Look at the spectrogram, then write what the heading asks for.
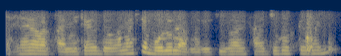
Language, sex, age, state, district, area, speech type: Bengali, male, 18-30, West Bengal, Darjeeling, rural, conversation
